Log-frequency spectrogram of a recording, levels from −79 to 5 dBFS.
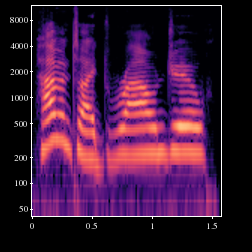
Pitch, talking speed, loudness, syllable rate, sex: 230 Hz, 150 wpm, -16 LUFS, 4.4 syllables/s, female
